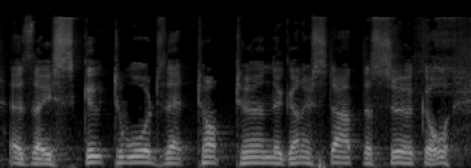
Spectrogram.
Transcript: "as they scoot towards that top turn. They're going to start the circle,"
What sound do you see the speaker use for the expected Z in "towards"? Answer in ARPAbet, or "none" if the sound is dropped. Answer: Z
